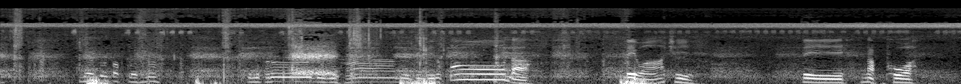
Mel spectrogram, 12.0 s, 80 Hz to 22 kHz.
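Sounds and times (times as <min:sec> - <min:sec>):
forest insects droning: 0:00.0 - 0:12.0.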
